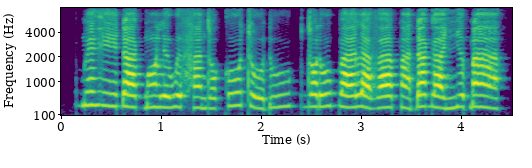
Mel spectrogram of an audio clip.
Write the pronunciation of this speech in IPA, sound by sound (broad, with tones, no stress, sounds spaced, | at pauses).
b ɛ̃˦ ɣ eː˧ ɗ aː˧ ɡ͡b ɔ̃˧ l ə˨˦ w ə˨ h ã˧ d ɔ˨ k oː˦ t oː˨ ɗ u˦ | d ɔ˧ ɾ oː˦ b aː˨˦ l a˨ v aː˧ p ã˨ ɗ a˧ ɡ aː˨ ɲ ə˦˨ ɓ ã˦˨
